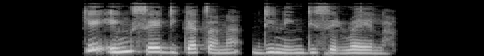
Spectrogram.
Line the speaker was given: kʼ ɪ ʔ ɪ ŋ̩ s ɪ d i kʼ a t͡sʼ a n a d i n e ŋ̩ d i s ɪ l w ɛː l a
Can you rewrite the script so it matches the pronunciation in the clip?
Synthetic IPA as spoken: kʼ ɪ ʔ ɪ ŋ̩ s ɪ d i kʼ a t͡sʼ a n a d i n e ŋ̩ d i s ɪ l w ɛː l a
